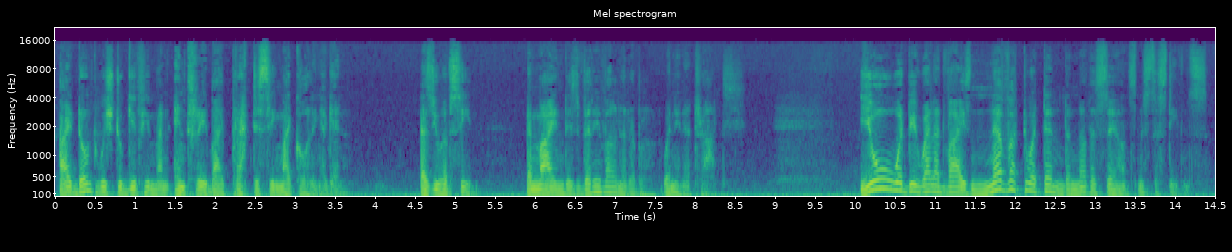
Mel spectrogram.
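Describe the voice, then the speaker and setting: An actor playing a weary, cautious spirit medium in a 1970s radio drama, speaking in a formal, measured, grave way. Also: male voice, fairly low pitch, sing-song, darkish tone, slightly rough. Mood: weary, warning.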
